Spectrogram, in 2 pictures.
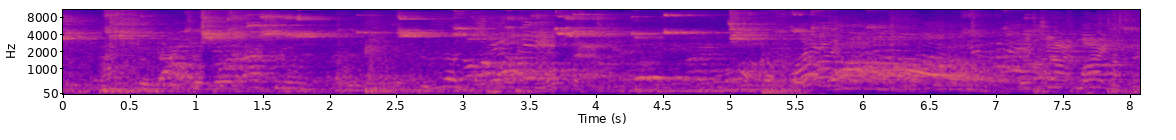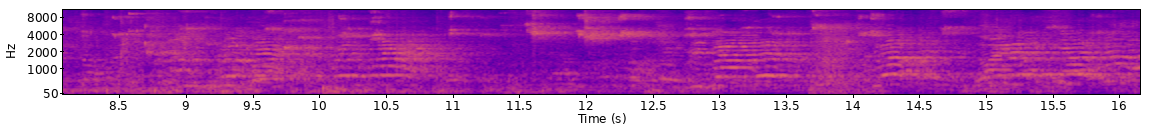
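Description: A basketball dribbled on a hardwood gym court, its bounces ringing in the hall, amid the indistinct voices of players and spectators.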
